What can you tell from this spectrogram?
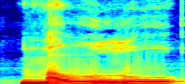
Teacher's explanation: زبان کا سائیڈ والا حصہ اوپر کی داڑھوں کو لگائیں، دائیں طرف یا بائیں طرف یا دونوں طرف، اور نرمی سے نکالیں، موٹا نکالیں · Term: ضاد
